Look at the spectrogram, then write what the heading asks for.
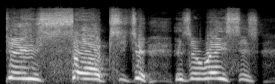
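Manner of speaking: high, put-on voice of a scornful critic; mocking critic voice. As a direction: sneer it like a whiny hater.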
